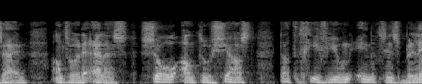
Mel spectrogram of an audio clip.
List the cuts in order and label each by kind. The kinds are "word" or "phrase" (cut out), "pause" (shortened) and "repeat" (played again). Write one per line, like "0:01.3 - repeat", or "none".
0:01.3 - pause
